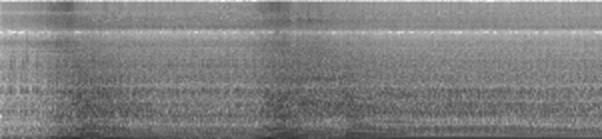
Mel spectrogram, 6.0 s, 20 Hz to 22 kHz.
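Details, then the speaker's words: 1982 Sea Ray boat engine running on its own fuel after revival, water pumping out the side: smooth, even idle that picks up cleanly through two blips and settles back steady; normal running. "Running good. That's just pretty smooth on an engine, if I ever say so myself."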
